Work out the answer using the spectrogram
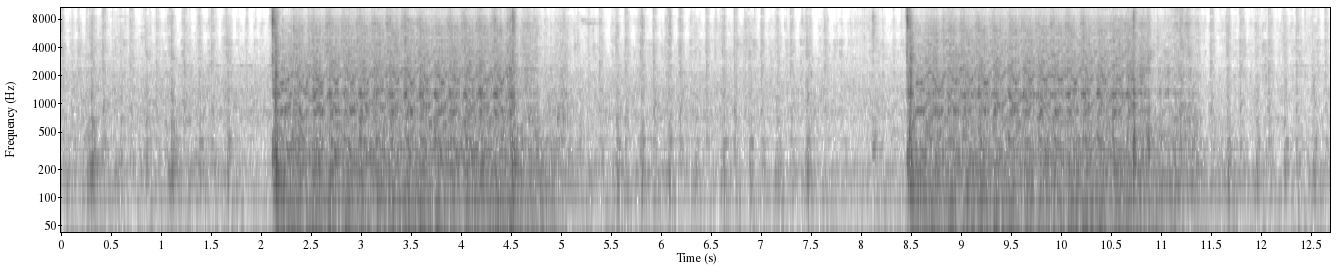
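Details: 1963 Jeep Gladiator, owner pumping the pedal, after the key was accidentally left in the ignition and the battery may be low: two long cranking bursts of a couple of seconds each, engine churning but never catching; hard starting, won't start, cause unconfirmed.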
